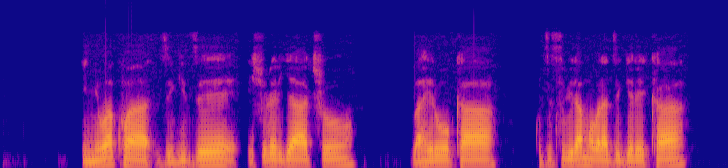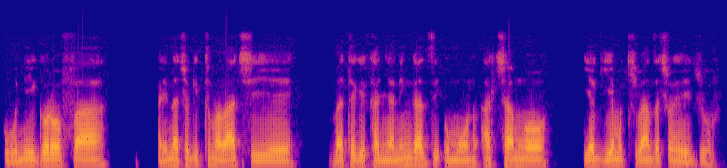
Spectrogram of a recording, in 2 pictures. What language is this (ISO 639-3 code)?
run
